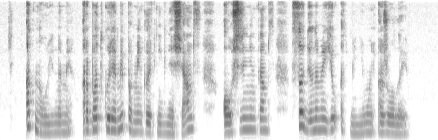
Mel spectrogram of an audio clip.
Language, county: Lithuanian, Utena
